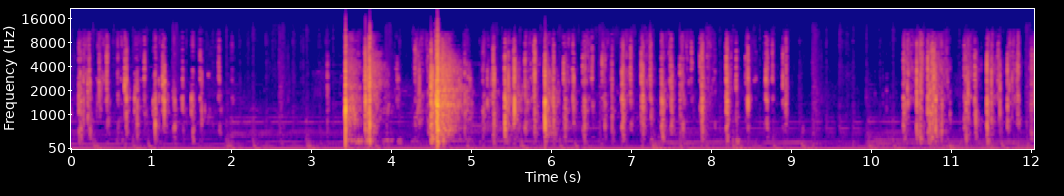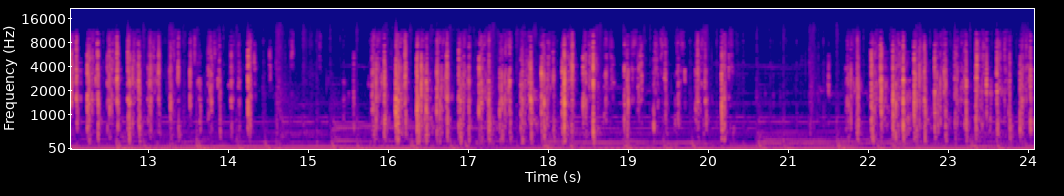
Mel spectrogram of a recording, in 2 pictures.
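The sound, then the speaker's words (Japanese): Playing cards being shuffled: repeated bursts of rapid, papery clicking and flicking separated by short pauses, with a couple of louder sharp snaps early on. “それではカードシャッフルしていきます。”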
